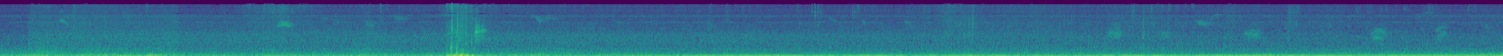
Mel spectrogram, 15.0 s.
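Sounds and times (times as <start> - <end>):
steady low rumble: 0.0 - 15.0
faint bird chirps: 11.0 - 15.0.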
